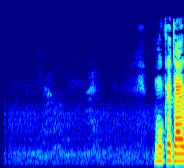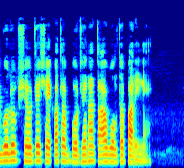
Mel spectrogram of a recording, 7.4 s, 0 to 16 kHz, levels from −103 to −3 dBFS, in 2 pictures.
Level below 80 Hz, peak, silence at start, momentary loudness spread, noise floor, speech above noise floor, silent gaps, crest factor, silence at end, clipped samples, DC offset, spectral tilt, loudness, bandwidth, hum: -80 dBFS; -4 dBFS; 3.1 s; 11 LU; -77 dBFS; 51 dB; none; 24 dB; 0.7 s; under 0.1%; under 0.1%; -5.5 dB/octave; -26 LUFS; 10.5 kHz; none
